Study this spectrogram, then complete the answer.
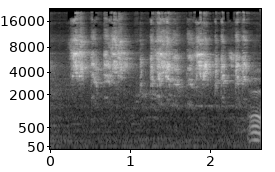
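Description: Sparrow chicks calling at the nest, with about three chicks present, giving repeated high, scratchy squawks and chirps in close, rapid bursts, as a voice begins right at the end.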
